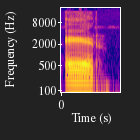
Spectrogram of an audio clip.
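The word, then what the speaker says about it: heir: Rajendra Chola the एयर एंड सन of Raja, एयर means H is silent, इसमें H silent है, देखिए द एयर means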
